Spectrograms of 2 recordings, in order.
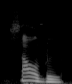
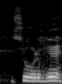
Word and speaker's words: Solbu: Solbu is the native sounding, but yeah. Okay. Solbu is fine. I'm from Pennsylvania. I say Salbu just like I say Kathy.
